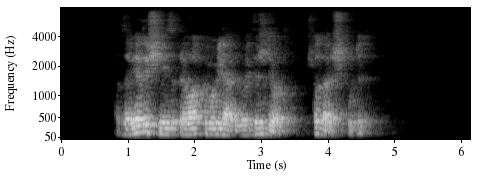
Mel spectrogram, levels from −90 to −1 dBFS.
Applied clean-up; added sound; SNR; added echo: none; none; none; reverberation time 0.6 s.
